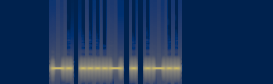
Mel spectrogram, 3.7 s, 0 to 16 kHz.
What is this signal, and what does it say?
Morse code, heard as a keyed tone, about 33 wpm, 700 Hz. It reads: N4EL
